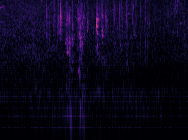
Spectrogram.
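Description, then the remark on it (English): Water pours briefly into a container, a short gurgling splash over a steady low background hum, fairly quiet, with no one speaking. “Yeah, I'll get my water first.”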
